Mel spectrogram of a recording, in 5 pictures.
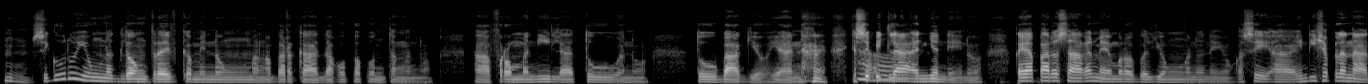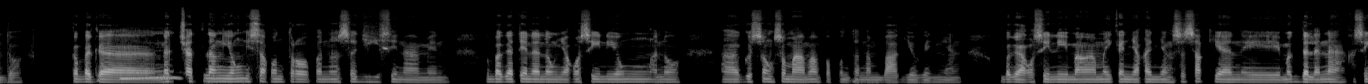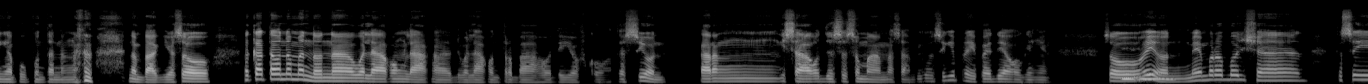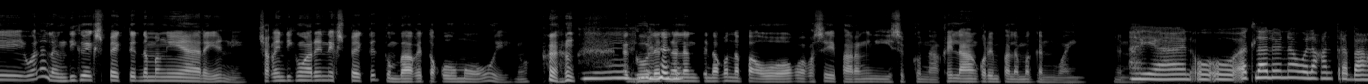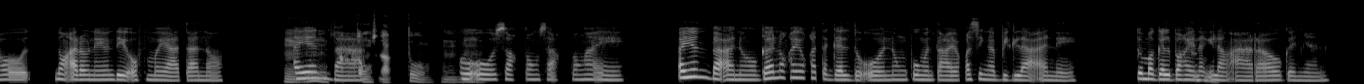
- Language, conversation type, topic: Filipino, podcast, Maaari mo bang ikuwento ang paborito mong biyahe?
- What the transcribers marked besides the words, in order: scoff; scoff; laughing while speaking: "Parang"; chuckle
